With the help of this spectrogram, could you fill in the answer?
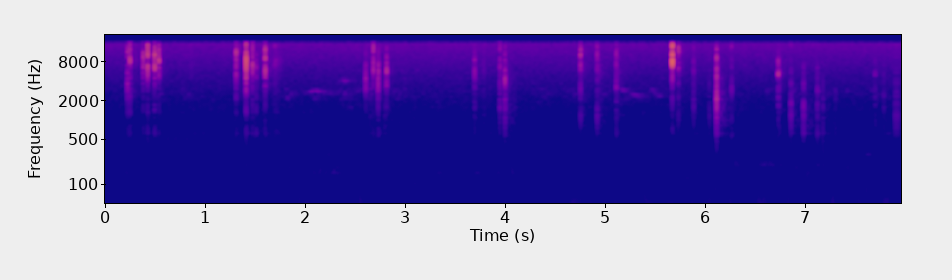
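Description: Long acrylic nails slowly tap, and fingertips brush, the flat frosted glass back of a gray iPhone with no case, set on a tripod. Short, sharp, bright clicks land at uneven intervals and die away almost instantly, over a quiet, steady low rumble.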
